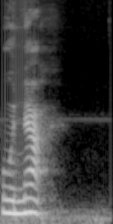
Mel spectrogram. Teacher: അവിടെ വിസർഗമുണ്ട്, പകുതി ഹകാരത്തിൽ വായിക്കുക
